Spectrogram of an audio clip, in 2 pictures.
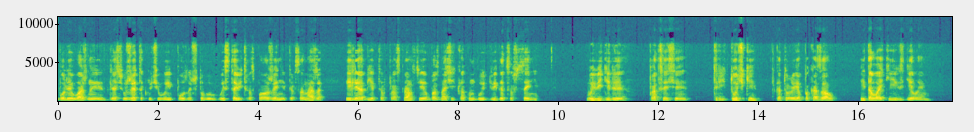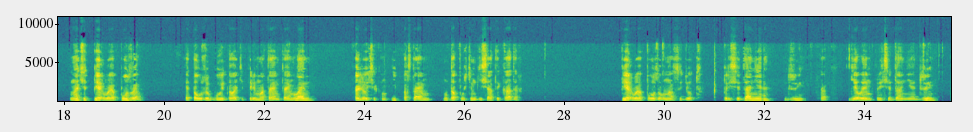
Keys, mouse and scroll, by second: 18.2-19.3 scroll up 2, 19.4 shift+middle click, 21.3-23.2 scroll up 9, 22.5 middle click, 26.0 click, 29.9 click, 32.1 g, 33.6 click, 33.6-34.0 scroll down 3, 34.2 g.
